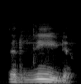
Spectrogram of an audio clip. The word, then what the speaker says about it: read: इसी तरीके से एक और वर्ब होता है रीड। ठीक। रीड, रेड और रेड। अब देखिए याद रखिएगा इन दोनों को स्पेलिंग तो सेम होती है इसी के जैसी,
